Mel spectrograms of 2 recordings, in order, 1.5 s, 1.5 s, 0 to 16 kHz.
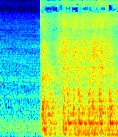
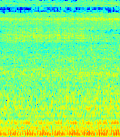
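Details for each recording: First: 1962 Ford Falcon with freshly swapped replacement engine, running rough at first start: tinny, echoey knock on each revolution that gets louder as the engine rotates, suspected to be something hitting the oil pan. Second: 1962 Ford Falcon with a freshly installed replacement engine (old one developed rod knock) and new oil: smooth, even low idle with a faint valve-train tick that can be tightened. No knock, and the muffler is audible; a normal idle.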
